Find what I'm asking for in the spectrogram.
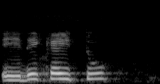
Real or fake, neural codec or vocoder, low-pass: real; none; 10.8 kHz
